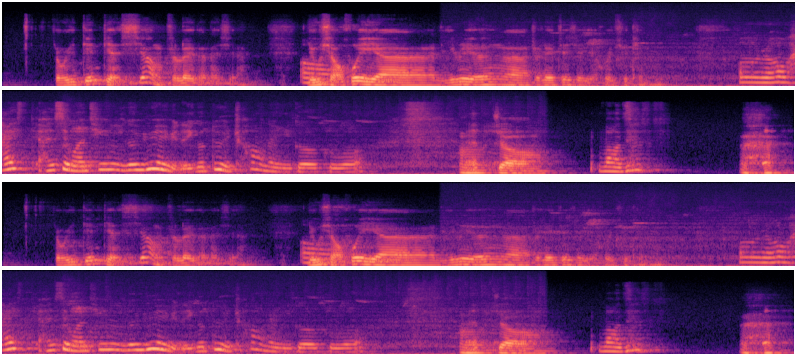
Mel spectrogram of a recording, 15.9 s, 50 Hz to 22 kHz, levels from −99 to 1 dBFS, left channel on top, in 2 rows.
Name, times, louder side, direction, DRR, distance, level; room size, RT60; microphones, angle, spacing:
voice 1, 0.5-2.5 3.0-6.6 12.5-13.4 15.3-15.7, left 2 dB, 75° left, 3.0 m, -27 dB
voice 2, 3.0-3.3 7.4-12.9 13.9-14.4 15.5-15.6, left 2 dB, 45° left, 1.9 m, -27 dB
Insect, 4.4-13.4, equal, 10° right, 2.1 m, -44 dB
29.0 x 28.0 x 7.3 m
head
